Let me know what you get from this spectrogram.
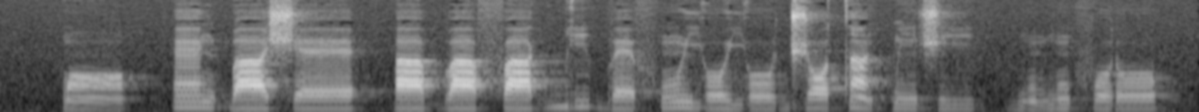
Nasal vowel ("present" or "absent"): present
